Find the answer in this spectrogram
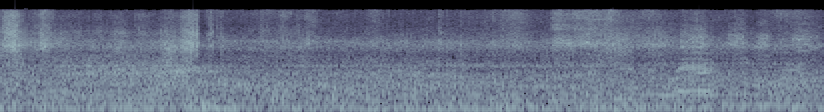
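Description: Steady outdoor traffic noise with a low rumble, and a faint voice briefly near the end.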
